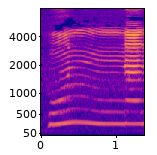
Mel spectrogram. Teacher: Nun ada sabdu tekan ke dalam nun dan dengan wajibul gunnah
